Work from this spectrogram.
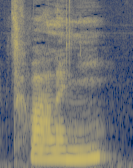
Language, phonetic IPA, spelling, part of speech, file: Czech, [ˈsxvaːlɛɲiː], schválení, noun, Cs-schválení.ogg
- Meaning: approval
